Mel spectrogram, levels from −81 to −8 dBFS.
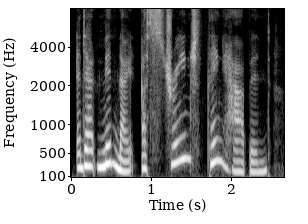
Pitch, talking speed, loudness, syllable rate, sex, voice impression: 265 Hz, 155 wpm, -16 LUFS, 4.6 syllables/s, female, feminine, adult-like, tensed, powerful, bright, slightly nasal, slightly cute, intellectual, slightly reassuring, elegant, lively, slightly sharp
